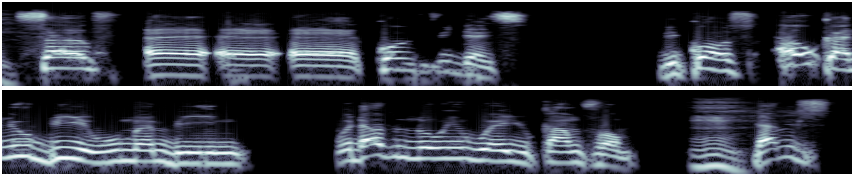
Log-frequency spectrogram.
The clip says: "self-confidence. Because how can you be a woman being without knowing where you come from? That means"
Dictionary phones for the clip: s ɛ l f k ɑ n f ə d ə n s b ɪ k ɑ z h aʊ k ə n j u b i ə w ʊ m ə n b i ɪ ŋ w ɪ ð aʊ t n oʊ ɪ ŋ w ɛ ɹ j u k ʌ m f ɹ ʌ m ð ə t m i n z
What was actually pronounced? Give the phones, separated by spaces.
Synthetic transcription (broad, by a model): s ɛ l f k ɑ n f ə d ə n s b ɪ k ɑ s h aʊ k ə n j u b i ə w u m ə n b i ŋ w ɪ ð aʊ t n oʊ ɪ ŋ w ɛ j u k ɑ m f ɹ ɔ m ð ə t m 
